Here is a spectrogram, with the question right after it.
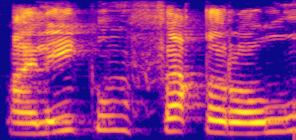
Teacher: अलैकुम फ़क़रऊ में क़ाफ साकिन है, यहाँ पे भी लाइट कलकला हो रहा है।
